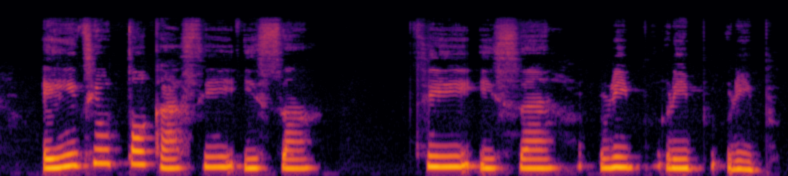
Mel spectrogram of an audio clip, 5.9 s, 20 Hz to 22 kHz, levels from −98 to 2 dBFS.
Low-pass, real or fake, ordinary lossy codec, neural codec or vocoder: 14.4 kHz; real; none; none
